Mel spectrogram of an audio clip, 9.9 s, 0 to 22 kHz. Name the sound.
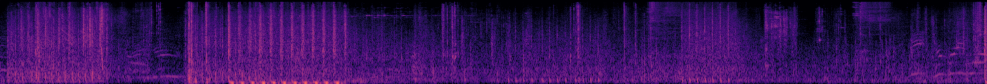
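machine gun fire in video game Battlefield 6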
